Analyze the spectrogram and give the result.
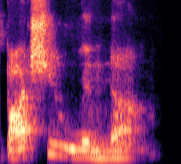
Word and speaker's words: botulinum: It's botulinum.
